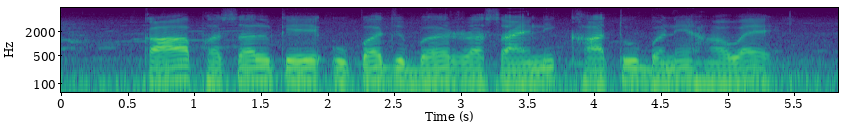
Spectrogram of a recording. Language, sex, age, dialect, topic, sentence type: Chhattisgarhi, male, 41-45, Western/Budati/Khatahi, agriculture, question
